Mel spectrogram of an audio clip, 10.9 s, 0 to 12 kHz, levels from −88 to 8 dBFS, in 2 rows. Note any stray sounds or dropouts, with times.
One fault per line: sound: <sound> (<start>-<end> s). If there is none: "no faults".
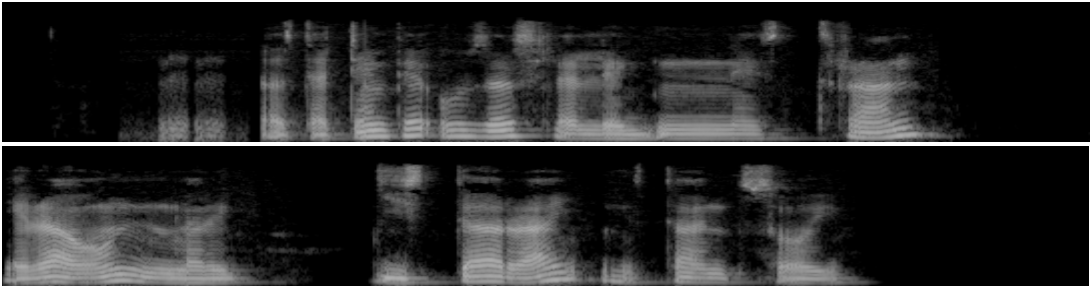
sound: laugh (0.8-1.1 s)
